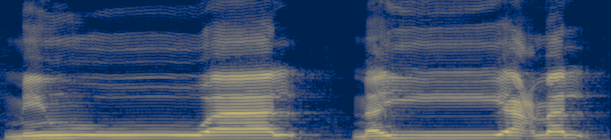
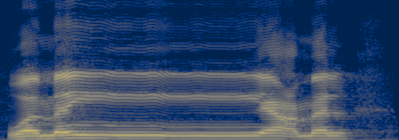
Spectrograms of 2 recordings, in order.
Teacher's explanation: So you should not say wa may ya'mal, and neither wa may. You should show the full ghunna in your nasal passage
